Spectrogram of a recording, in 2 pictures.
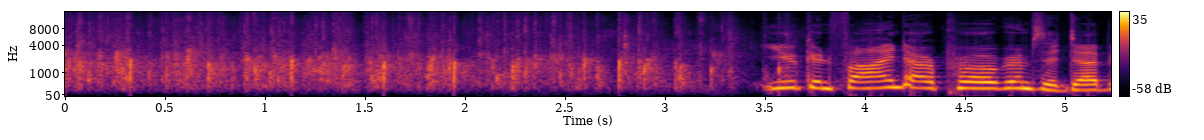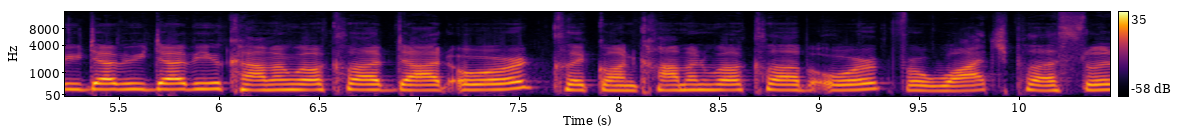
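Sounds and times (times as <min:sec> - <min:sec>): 
audience applause: 0:00.0 - 0:03.5
speech: 0:03.5 - 0:10.4.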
